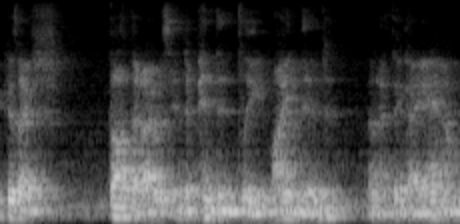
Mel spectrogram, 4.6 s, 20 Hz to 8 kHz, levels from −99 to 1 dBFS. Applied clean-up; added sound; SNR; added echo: none; none; none; reverberation time 0.7 s.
